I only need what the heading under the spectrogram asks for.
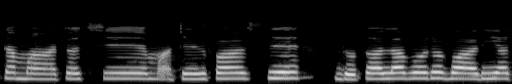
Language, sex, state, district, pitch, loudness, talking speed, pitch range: Bengali, female, West Bengal, Malda, 265 Hz, -17 LUFS, 105 wpm, 255-275 Hz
